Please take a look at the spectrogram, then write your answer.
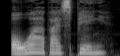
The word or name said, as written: overarbejdspenge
